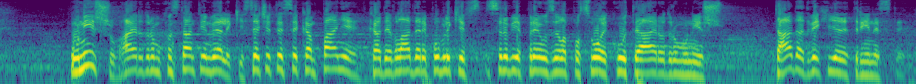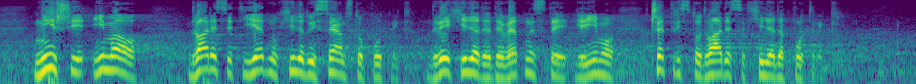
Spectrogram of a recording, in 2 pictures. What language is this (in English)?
Serbian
